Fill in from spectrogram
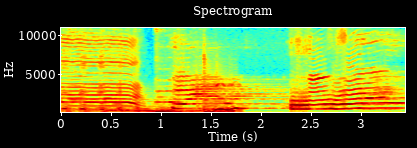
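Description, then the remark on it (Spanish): A cat meows loudly, a few drawn-out, wavering cries with sliding pitch, one after another with a brief pause before the last long meow. “¡Mi gato! ¡Tengo que darle la noticia!”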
